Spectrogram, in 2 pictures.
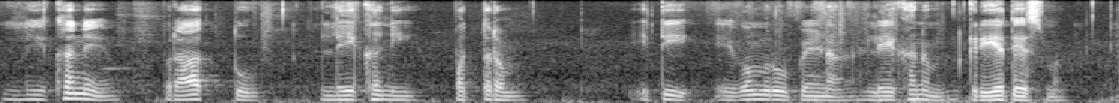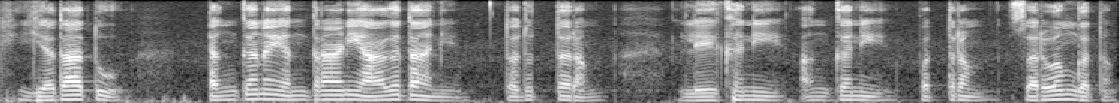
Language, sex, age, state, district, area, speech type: Sanskrit, male, 18-30, Maharashtra, Nashik, urban, spontaneous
